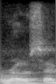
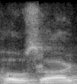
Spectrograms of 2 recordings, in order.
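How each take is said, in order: First: The name begins with an R sound. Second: The name begins with an H sound.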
